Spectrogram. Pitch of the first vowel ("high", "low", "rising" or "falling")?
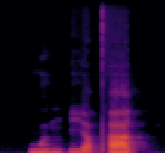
low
